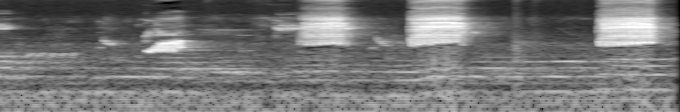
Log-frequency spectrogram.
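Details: Javan pied starling giving a rare, odd song meant to stir other starlings into singing: short rising whistled notes alternating with loud, harsh, buzzy bursts about every half second, with faint chatter from other birds behind.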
